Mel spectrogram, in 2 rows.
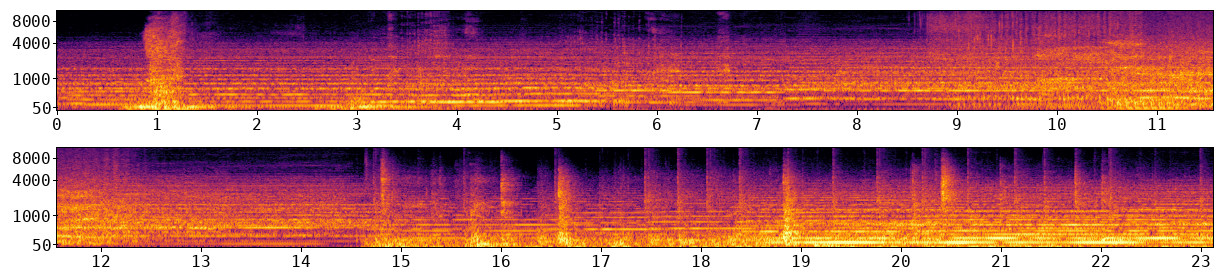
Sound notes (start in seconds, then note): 0.1 growling; 14.6 doors thudding; 15.0 tense orchestral music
